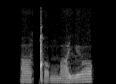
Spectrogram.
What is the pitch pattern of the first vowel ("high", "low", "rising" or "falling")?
low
